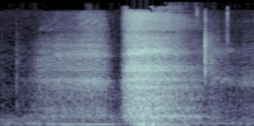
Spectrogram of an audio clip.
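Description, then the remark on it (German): A heavy, snorting breath forced through the nose: a softer airy exhale builds, then one loud rushing snort, with a couple of faint clicks after. “Schnaufen und Mausrollen geht gar nicht.”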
